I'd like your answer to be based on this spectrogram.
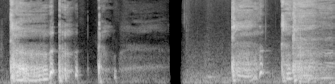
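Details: Adult coughing with repeated throat clearing: several loud, harsh cough bursts separated by quiet gaps.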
